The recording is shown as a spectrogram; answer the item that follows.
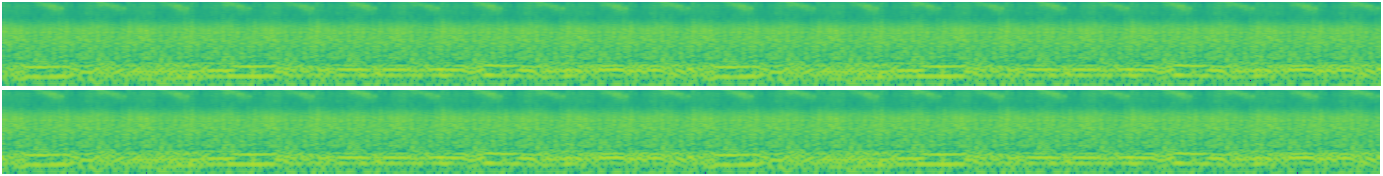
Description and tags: Sci-Fi Engine Loop
I accidentally made this by messing around with a test recording of my voice. I hope you enjoy it somehow!
abstract, strange, loop, sci-fi, sfx, electric, machine, sounddesign, future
